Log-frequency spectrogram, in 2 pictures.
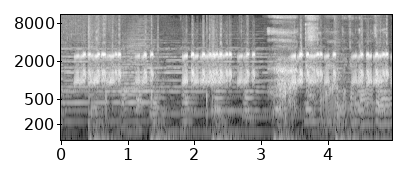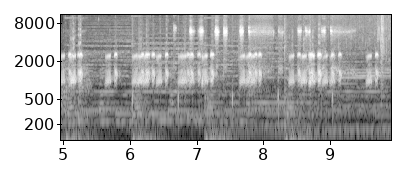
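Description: A frog croaks repeatedly in Nightmare Before Christmas: Oogie's Revenge, loud rhythmic bursts of raspy calls in short clusters over a constant game background hum, with no voices.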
